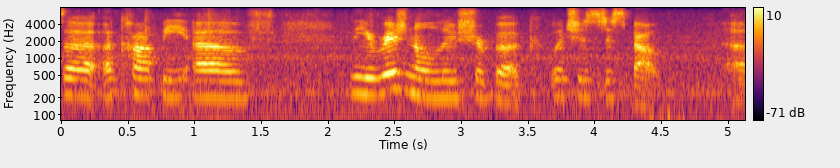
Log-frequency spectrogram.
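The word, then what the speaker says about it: Lüscher: This time, the book is by Dr. Luscher, I believe it's pronounced, because there's a umlaut over the U.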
